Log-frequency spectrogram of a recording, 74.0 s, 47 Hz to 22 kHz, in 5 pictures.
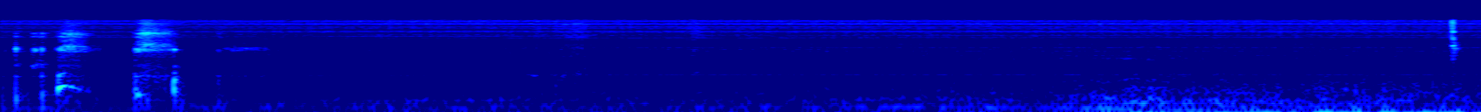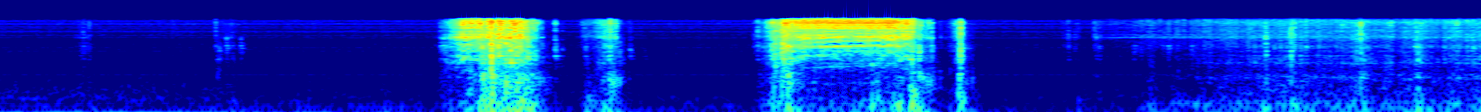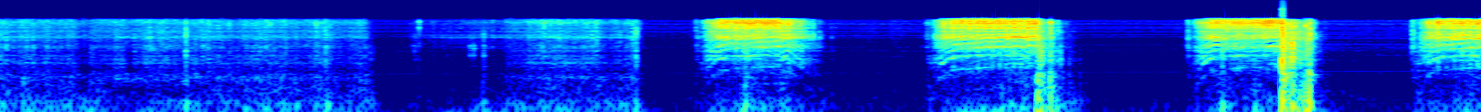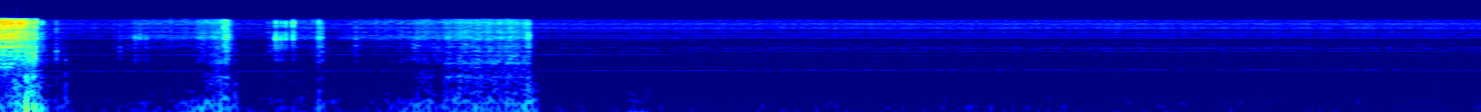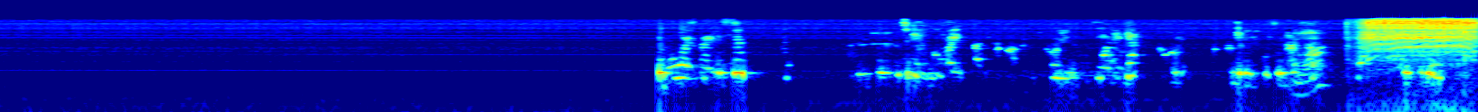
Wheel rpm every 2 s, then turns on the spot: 0, 0, 0, 0, 0, 0, 0, 0, 0, 50, 20, 90, 0, 20, 20, 20, 10, 10, 50, 70, 40, 60, 40, 0, 0, 0, 0, 0, 0, 0, 0, 0, 0, 0, 0, 0, 80.
26-32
